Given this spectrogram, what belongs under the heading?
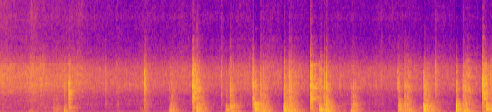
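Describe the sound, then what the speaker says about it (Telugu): Masala filling for curry puffs, mixed with mutton and chicken masala, frying in a pan while being stirred, giving steady sizzling with a regular rhythm of close scraping strokes. "అవన్నీ ఫ్రై అయిపోయినట్టు ఉన్నాయి ఫ్రెండ్స్"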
